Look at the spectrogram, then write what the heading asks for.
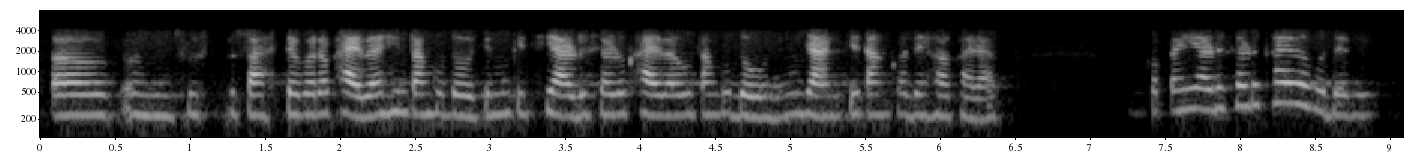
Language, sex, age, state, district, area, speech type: Odia, female, 30-45, Odisha, Jajpur, rural, conversation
